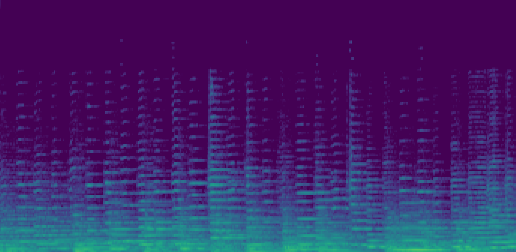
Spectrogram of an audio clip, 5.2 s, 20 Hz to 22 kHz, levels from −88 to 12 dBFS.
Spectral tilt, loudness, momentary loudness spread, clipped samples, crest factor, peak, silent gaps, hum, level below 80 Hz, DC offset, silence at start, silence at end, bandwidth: -5.5 dB/octave; -27 LUFS; 8 LU; under 0.1%; 14 dB; -12 dBFS; none; none; -54 dBFS; under 0.1%; 0 s; 0 s; 14.5 kHz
